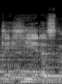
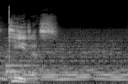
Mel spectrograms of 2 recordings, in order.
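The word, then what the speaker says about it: Ghetsis: It's not Gahidas, not Gahidas. It's Gidas, I think. I just like pronouncing it Gidas.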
